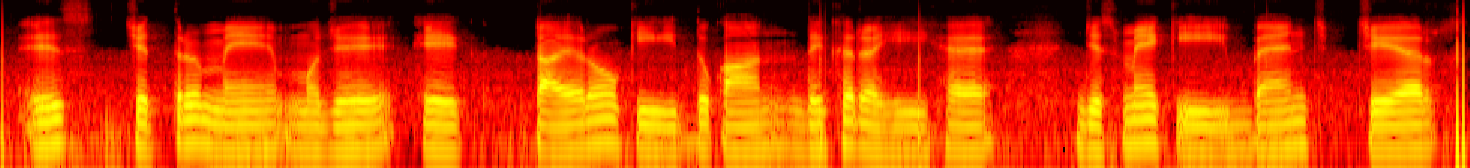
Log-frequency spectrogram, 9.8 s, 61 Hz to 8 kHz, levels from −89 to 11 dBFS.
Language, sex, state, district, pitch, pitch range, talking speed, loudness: Hindi, male, Madhya Pradesh, Umaria, 110 Hz, 105-115 Hz, 100 wpm, -21 LUFS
